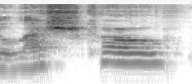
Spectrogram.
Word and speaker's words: Lesko: Well, it's technically Leshko, but nobody says it like that.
